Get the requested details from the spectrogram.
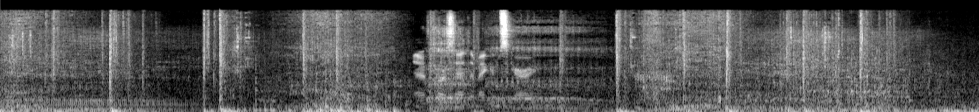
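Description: A large beast growls and snarls.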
